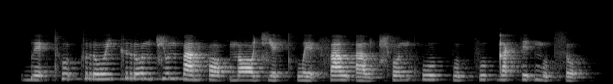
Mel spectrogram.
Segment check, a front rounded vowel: absent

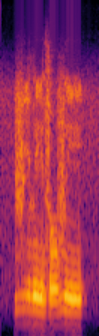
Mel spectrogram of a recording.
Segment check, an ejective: absent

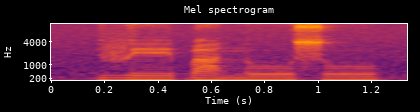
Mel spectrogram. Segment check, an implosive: present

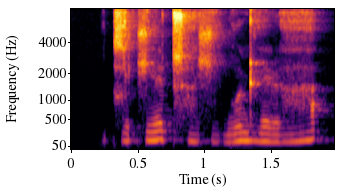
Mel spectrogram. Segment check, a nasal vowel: present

